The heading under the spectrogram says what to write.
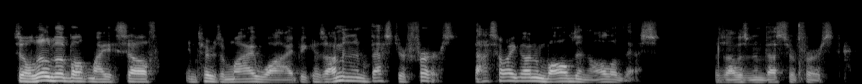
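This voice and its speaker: Here is a man with an ordinary speaking voice. He talks at a medium pitch and a fairly quick pace, with ordinary pitch variation. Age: 60s. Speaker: real estate investor and realtor. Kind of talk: webinar presentation.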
